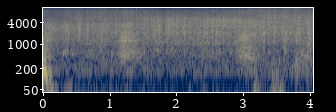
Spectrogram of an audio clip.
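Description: Water running in a thin sheet over a bare rock slab and spilling off a rock ledge in a small waterfall, a steady hiss. A few faint, short sounds rise over it.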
